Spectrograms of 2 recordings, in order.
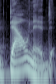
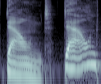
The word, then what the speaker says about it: downed: Lines and blocked roads esse Down que você também não vai pronunciar com esse e d prolongado não é downed é down down Power Lines as Power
